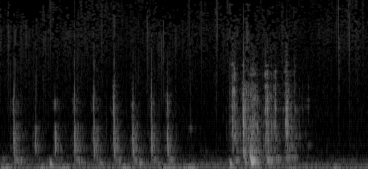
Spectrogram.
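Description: Knocking on a boss's office door by a man about to ask for a raise: a quick, steady run of about eight even raps, followed by a brief, louder flurry of knocks before it fades. No voices are heard.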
